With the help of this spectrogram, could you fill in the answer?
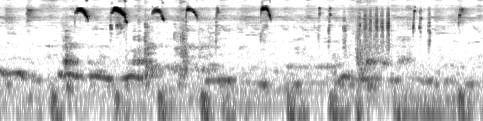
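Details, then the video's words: Crested jay call played to provoke an opponent: several piercing, arched notes in quick succession, then softer scattered ticks, with a faint low hum in the background. "pancingan burung sogon bikin emosi lawan,,bikin lawan langsung nyaut"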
